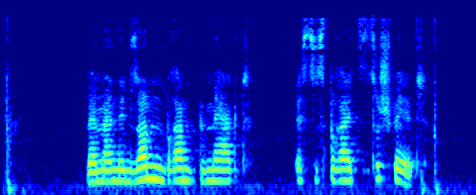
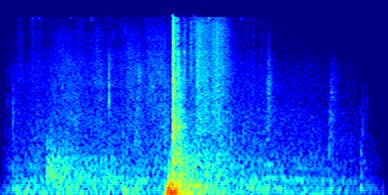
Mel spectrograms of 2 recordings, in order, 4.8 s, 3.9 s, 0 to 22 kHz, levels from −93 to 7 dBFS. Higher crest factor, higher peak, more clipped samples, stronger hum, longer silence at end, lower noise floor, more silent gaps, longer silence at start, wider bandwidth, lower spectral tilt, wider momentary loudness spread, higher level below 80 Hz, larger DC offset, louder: second, 20 dB vs 26 dB; second, -20 dBFS vs -2 dBFS; neither; neither; second, 0.35 s vs 1.85 s; first, -78 dBFS vs -61 dBFS; neither; second, 0.05 s vs 1.65 s; about the same, 16.5 kHz vs 16.5 kHz; about the same, -4.5 dB/octave vs -4.5 dB/octave; second, 20 LU vs 28 LU; second, -72 dBFS vs -28 dBFS; neither; second, -39 LUFS vs -25 LUFS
